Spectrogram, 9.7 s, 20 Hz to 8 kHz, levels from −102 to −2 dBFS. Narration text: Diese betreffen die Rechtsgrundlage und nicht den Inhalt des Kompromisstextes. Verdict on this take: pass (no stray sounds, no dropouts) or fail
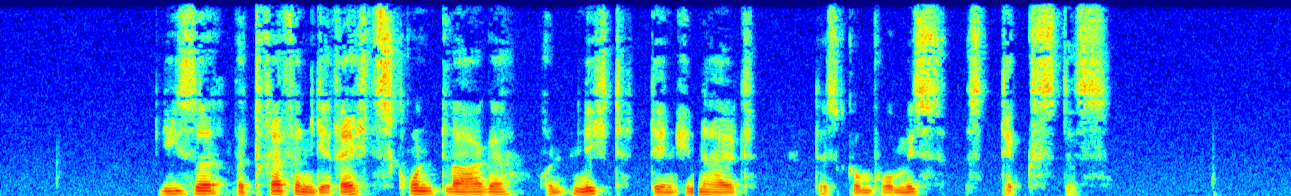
fail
